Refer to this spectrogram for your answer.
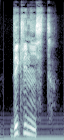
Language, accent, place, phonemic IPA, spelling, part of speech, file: French, France, Lyon, /de.kli.nist/, décliniste, noun, LL-Q150 (fra)-décliniste.wav
- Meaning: declinist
